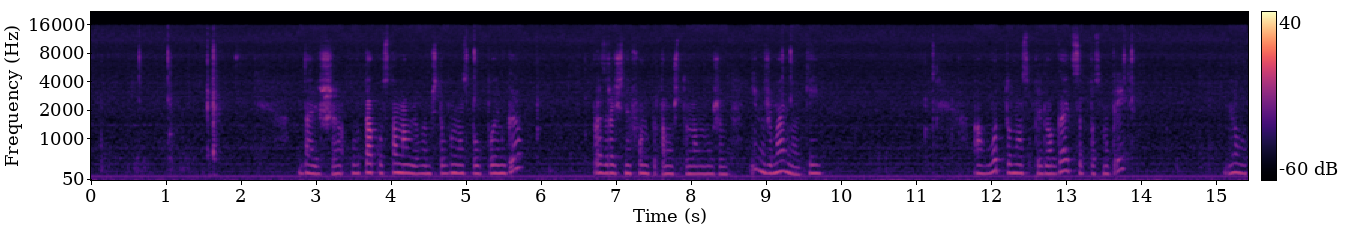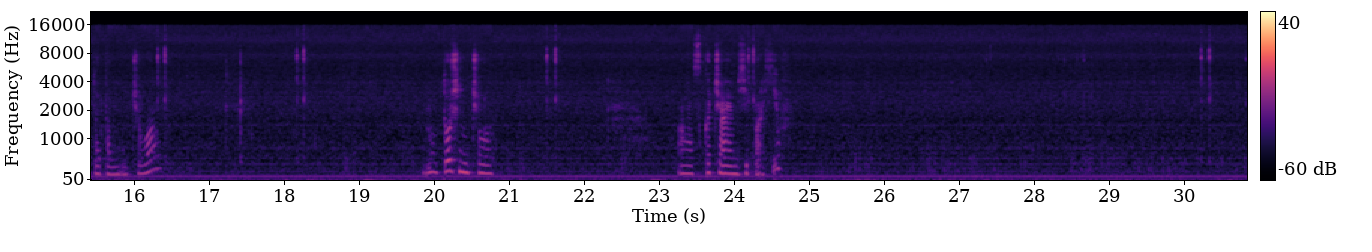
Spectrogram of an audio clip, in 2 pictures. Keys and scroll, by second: 1.6 6.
